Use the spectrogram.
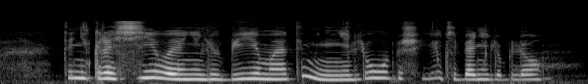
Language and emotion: Russian, sad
